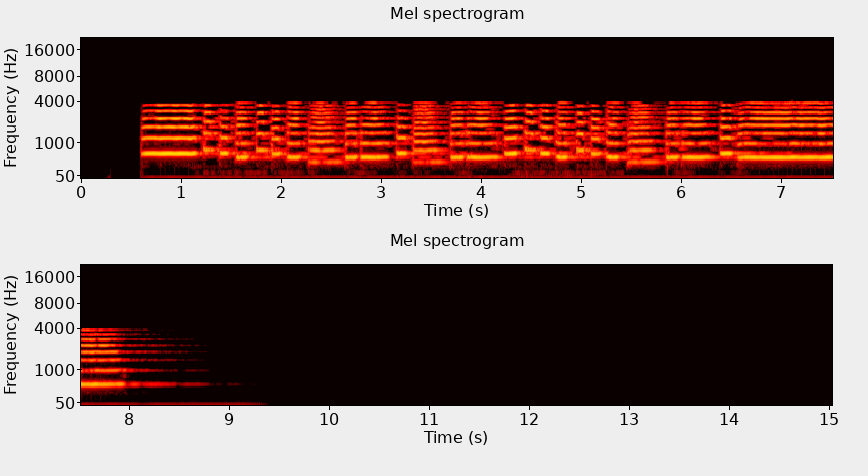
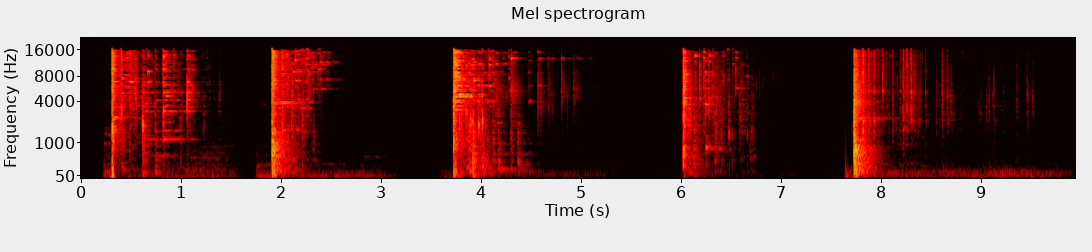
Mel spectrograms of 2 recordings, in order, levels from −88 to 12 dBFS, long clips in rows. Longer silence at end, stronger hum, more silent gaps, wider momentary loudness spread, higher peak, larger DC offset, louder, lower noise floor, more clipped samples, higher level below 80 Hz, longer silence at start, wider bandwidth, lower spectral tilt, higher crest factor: first, 6.95 s vs 1.6 s; neither; second, none vs 1.59-1.72 s, 3.17-3.57 s, 5.43-5.72 s, 7.17-7.61 s; second, 7 LU vs 24 LU; second, -8 dBFS vs 0 dBFS; neither; about the same, -24 LUFS vs -24 LUFS; first, -80 dBFS vs -72 dBFS; neither; second, -84 dBFS vs -58 dBFS; first, 0.6 s vs 0.3 s; second, 4.1 kHz vs 17 kHz; second, 4.5 dB/octave vs 0 dB/octave; second, 18 dB vs 30 dB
